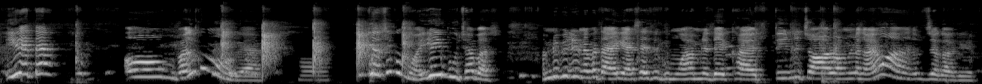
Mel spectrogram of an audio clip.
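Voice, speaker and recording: A woman's voice: high-pitched, noisy background. A woman with a Saraiki accent telling her vlog viewers a rambling story, emotional and half laughing, half tearful. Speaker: vlogger.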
